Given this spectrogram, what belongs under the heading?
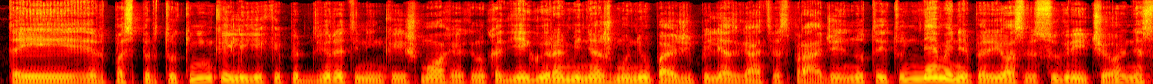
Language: Lithuanian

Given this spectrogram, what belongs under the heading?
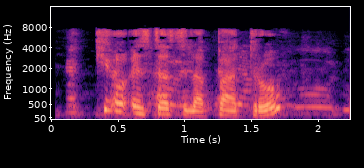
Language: Esperanto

